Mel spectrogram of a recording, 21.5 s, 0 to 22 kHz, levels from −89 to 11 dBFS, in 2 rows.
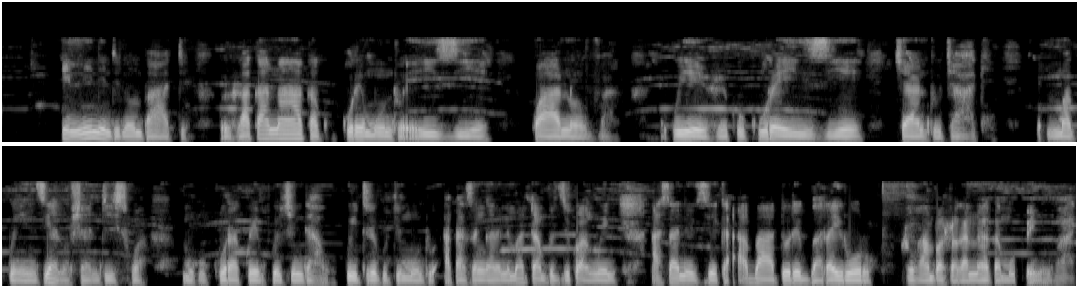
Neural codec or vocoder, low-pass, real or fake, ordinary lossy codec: none; 7.2 kHz; real; MP3, 64 kbps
